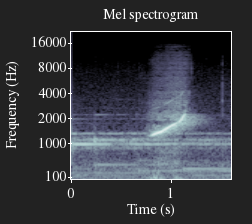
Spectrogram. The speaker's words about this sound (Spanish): En eso se escuchó un silbido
